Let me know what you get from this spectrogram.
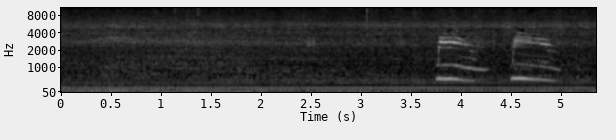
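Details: A cat meows twice while eating, each a bright harmonic call that rises slightly then falls, about 0.7 seconds apart near the end, over a constant low mechanical hum.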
